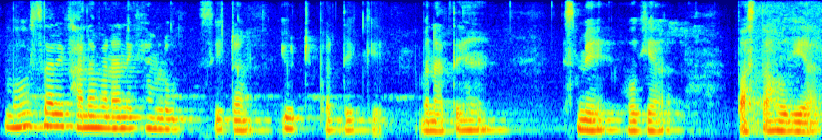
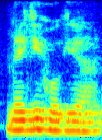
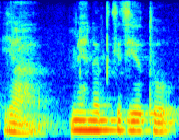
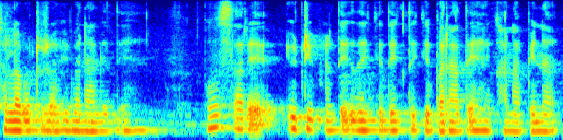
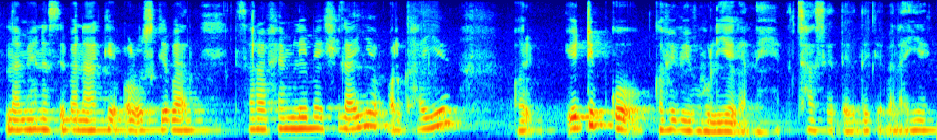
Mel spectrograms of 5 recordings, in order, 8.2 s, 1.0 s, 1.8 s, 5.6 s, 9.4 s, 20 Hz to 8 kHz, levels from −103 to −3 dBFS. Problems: none marked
